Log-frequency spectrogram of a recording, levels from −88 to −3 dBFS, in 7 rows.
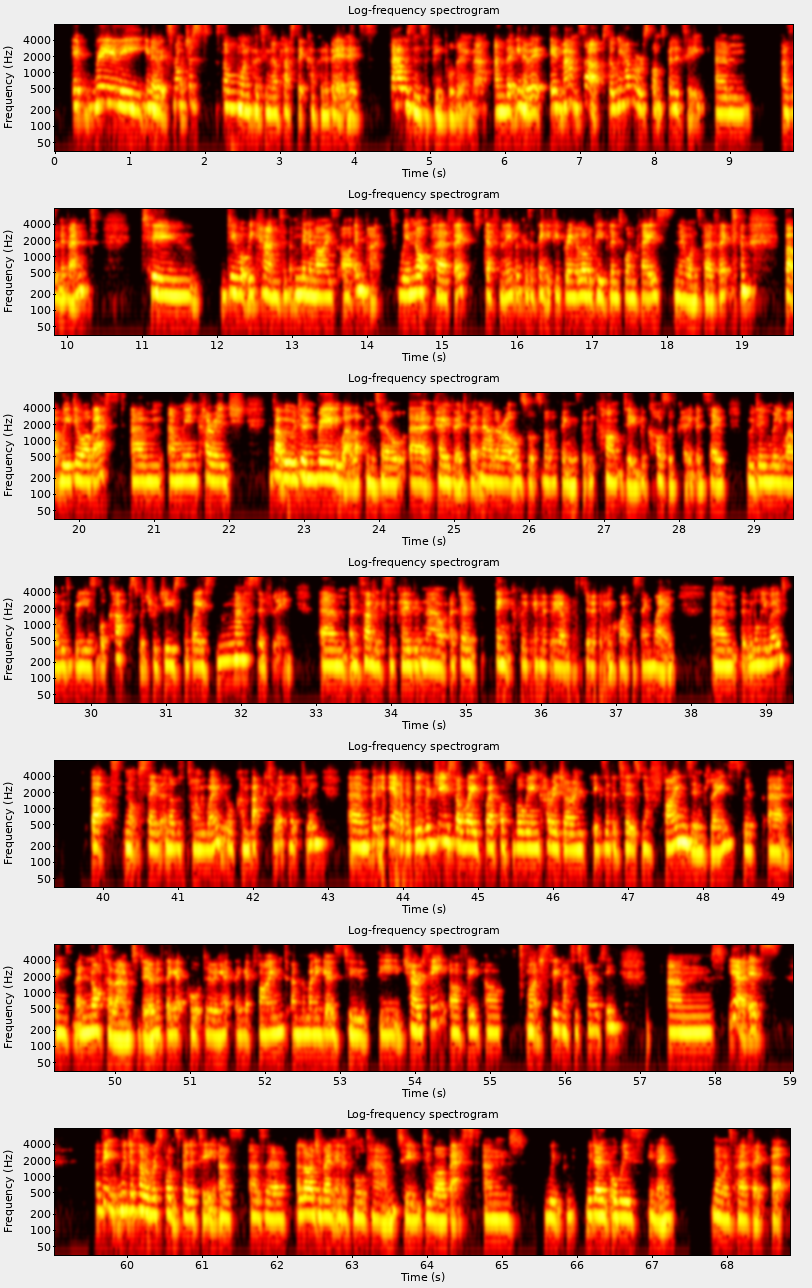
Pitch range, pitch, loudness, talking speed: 165-200 Hz, 180 Hz, -24 LUFS, 215 wpm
